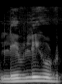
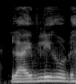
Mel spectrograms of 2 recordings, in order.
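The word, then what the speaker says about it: livelihood: अक्सर इसको लिवलीहुड पढ़ते हैं तो प्रोनाउंसिएशन के बारे में भी हमें फोकस करना चाहिए। लाइवलीहुड है, इसका मतलब रोज़ी रोटी।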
